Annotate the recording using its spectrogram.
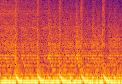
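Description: Hard techno playing: a deep kick drum on every beat, each hit dropping in pitch, a little over two a second, with sharp hi-hat ticks between the kicks and a steady low bass underneath.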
